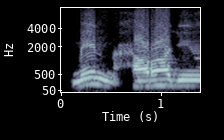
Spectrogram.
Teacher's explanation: نون ساکن کے بعد حروف حلقی میں سے ہا ہے تو یہاں پہ اظہار ہوگا ، من حرج، ہا حلق سے ادا ہوگی، حلق کے درمیان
